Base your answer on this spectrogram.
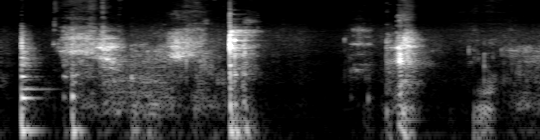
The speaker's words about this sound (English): Can I have the rain stick?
